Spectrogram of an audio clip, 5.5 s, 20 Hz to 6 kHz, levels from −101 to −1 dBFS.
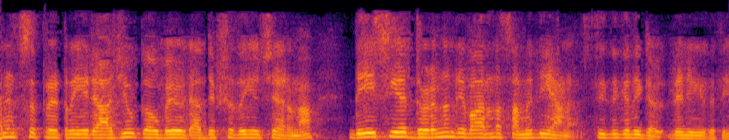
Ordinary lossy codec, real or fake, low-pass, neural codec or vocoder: AAC, 24 kbps; fake; 5.4 kHz; codec, 16 kHz, 1.1 kbps, Voila-Tokenizer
